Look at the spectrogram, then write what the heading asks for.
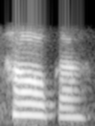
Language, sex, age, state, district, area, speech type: Marathi, female, 30-45, Maharashtra, Thane, urban, conversation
